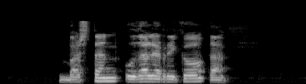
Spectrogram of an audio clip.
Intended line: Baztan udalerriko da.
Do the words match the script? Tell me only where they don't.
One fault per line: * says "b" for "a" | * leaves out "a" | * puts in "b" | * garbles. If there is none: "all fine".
all fine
